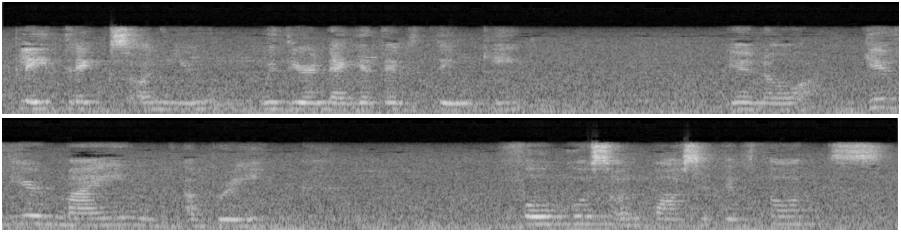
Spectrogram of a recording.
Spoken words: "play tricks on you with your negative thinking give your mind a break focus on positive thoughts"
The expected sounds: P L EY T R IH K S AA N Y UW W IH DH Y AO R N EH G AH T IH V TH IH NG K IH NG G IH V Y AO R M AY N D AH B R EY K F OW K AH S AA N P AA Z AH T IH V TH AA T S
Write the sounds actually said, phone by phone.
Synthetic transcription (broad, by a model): P L EY T R IH K S AA N Y UW W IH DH Y AO R N EH G AH T IH V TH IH NG K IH NG G IH V Y AO R M AY N D AH B R EY K F OW K AH S AA N P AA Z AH T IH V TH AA T S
